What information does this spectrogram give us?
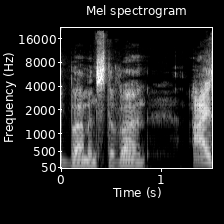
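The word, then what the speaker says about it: Bermane: e on the end I was calling him domain but I saw several interviews Rufus the firm where he was saying my name is not the main its Berman call me Berman don't call me boo main so I was that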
